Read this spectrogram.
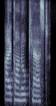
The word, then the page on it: iconoclast: Indian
